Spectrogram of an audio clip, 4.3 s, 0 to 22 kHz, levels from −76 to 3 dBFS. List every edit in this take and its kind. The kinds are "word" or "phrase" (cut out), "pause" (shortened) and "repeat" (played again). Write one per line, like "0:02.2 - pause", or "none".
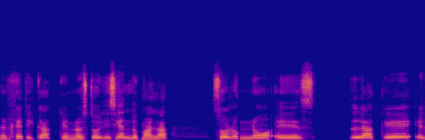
0:01.4 - word
0:02.4 - word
